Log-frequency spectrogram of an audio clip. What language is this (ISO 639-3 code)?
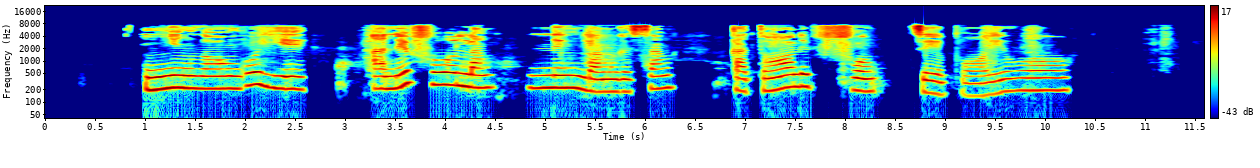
nnh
